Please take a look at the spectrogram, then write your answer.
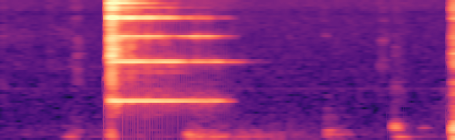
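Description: Bright bell ding struck once, ringing clearly and decaying over about half a second in near silence, followed by a brief low thump.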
